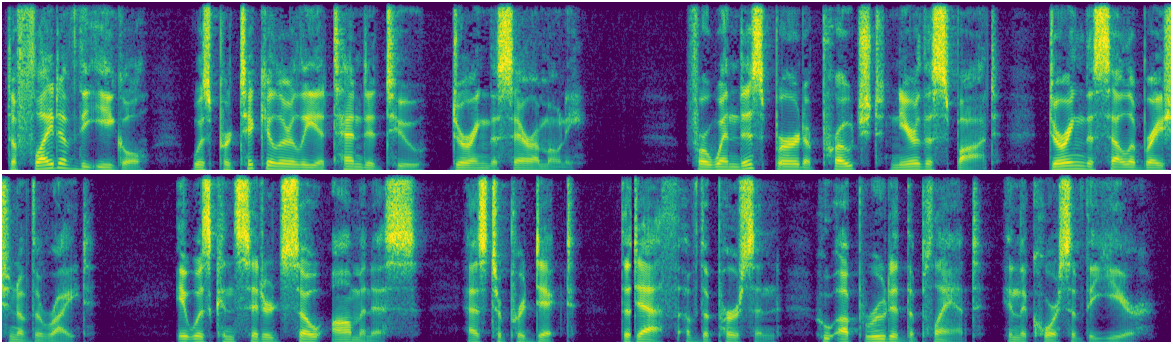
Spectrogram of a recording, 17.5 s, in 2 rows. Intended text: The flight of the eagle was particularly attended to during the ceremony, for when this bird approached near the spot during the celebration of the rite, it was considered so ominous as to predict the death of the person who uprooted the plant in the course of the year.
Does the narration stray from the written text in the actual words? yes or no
no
